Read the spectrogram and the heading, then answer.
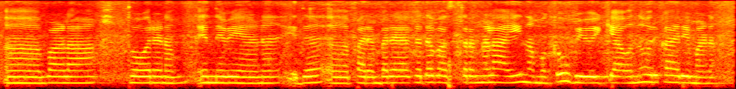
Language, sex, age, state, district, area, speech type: Malayalam, female, 30-45, Kerala, Kollam, rural, spontaneous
